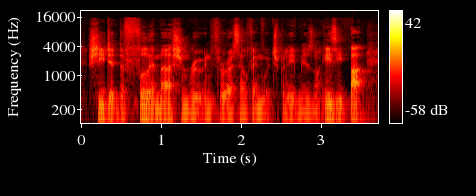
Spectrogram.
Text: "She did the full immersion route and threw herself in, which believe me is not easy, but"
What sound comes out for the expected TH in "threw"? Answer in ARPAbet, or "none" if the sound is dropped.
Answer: TH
